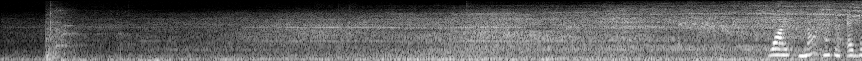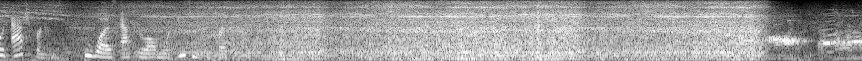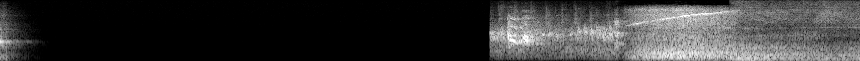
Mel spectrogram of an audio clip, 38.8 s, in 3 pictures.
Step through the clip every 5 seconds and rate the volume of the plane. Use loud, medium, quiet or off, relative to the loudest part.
quiet, quiet, quiet, loud, loud, off, off, medium.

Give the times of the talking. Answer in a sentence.
You can hear the talking from 11.5 to 16.4 s.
